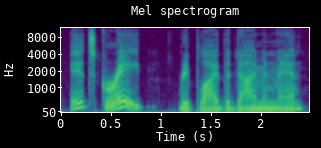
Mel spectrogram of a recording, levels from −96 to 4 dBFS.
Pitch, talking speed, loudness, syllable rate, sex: 115 Hz, 145 wpm, -18 LUFS, 4.0 syllables/s, male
